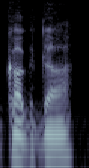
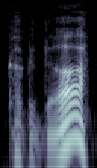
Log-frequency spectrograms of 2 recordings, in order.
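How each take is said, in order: First: Subdued, questioning КОГДА; grumbling question. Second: Louder КОГДА, thrown back rising; raised-voice когда, rising at the end; shouted question. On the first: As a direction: ask когда as a mild grumble, rising. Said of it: "проворчал второй боцман". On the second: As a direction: cry out когда as an indignant echo. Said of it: "закричал Сильвер". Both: A narrator's reading.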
